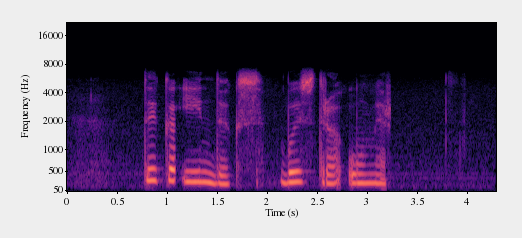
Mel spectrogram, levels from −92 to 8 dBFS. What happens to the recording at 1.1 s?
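Damaged data in the compressed stream from 1.07 to 1.09 s throws the decoder off sync while it hunts for the next frame, briefly breaking the speech with a chirp, squawk, click or short hole.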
